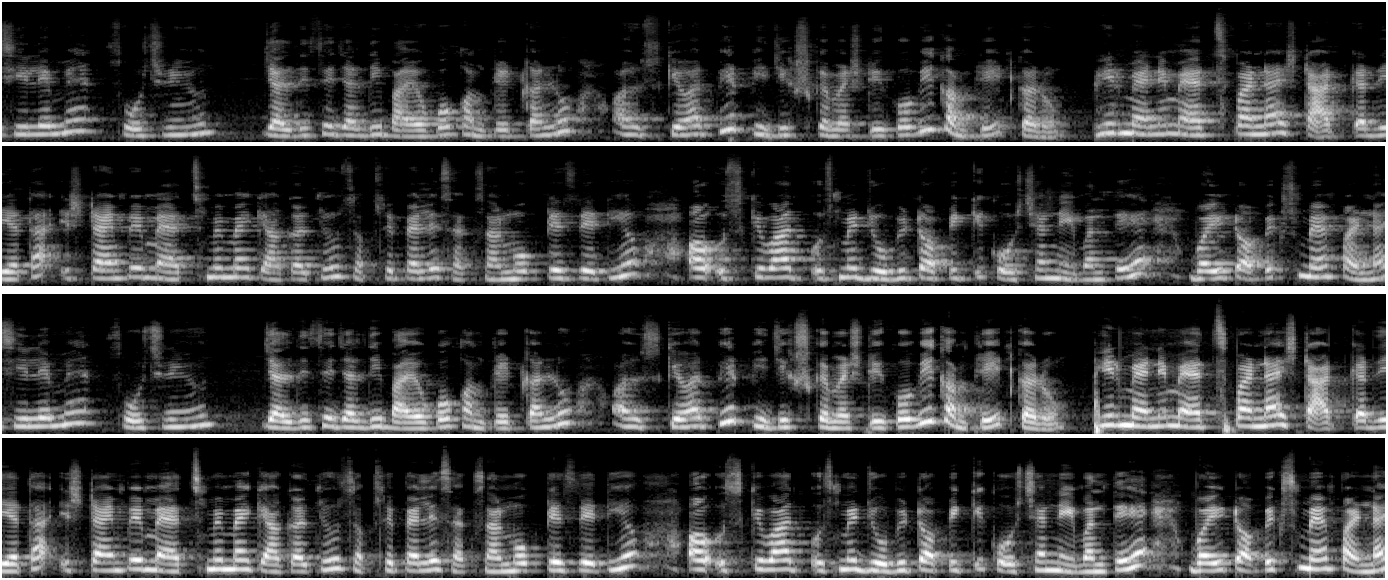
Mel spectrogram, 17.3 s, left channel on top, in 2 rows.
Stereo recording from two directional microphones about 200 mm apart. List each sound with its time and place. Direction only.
0.1 s speech: 25° right (ahead or behind)
6.8 s speech: 45° right (ahead or behind)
